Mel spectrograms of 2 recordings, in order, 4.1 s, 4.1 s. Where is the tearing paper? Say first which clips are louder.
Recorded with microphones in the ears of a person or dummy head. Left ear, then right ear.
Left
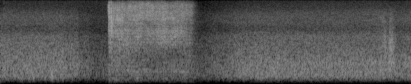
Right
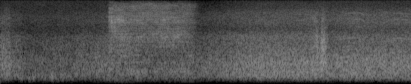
Left 11 dB; 70° left (ahead or behind), 0.7 m.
